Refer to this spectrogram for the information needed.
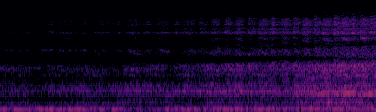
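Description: The motor of a vibrator sex toy, switched on and pressed against the body, hums steadily, a continuous low buzzing drone with a faint rasping, rubbing texture that swells slightly toward the end. No one speaks.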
